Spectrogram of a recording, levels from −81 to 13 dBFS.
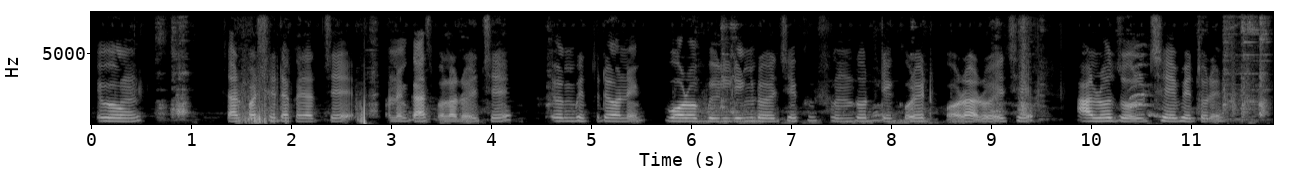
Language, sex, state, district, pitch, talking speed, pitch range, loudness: Bengali, female, West Bengal, Jalpaiguri, 230 Hz, 115 wpm, 225-240 Hz, -26 LUFS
